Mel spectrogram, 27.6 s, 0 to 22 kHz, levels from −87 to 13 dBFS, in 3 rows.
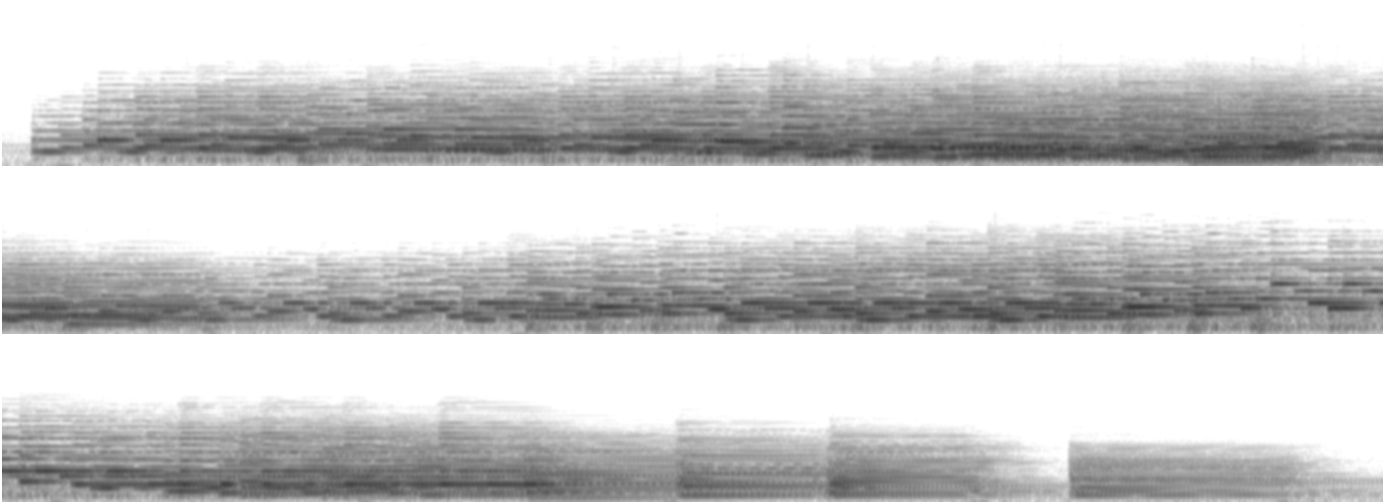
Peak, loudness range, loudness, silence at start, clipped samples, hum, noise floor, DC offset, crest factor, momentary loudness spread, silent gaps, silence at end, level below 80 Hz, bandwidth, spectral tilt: -2 dBFS; 12 LU; -19 LUFS; 0.2 s; under 0.1%; none; -52 dBFS; under 0.1%; 16 dB; 15 LU; none; 0.65 s; -56 dBFS; 5.4 kHz; -10.5 dB/octave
